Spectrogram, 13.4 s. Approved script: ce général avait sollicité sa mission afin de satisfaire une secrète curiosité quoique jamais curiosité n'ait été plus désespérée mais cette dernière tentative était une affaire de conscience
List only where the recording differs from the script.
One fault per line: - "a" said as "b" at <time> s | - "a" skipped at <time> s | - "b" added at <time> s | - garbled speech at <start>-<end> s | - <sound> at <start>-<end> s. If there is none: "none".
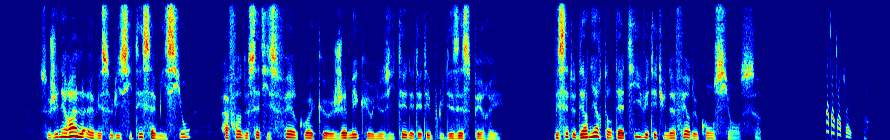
- "une secrète curiosité" skipped at 4.5 s
- chirp at 12.4-12.8 s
